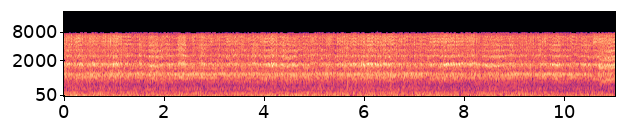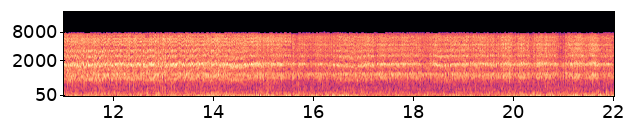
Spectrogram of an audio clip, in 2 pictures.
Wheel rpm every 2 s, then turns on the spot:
230, 230, 230, 230, 230, 220, 190, 210, 230, 230, 230.
none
